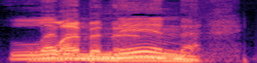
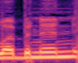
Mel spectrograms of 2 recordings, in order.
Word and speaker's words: Lebanon: I've been to this place spelled like Lebanon in Oregon. – Pronounced Lebanon. – Do you know how I learned that it's pronounced Lebanon in this small town? – How?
